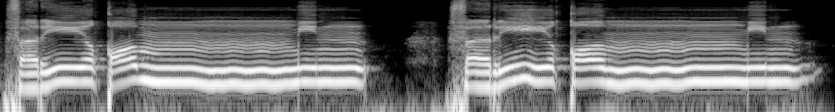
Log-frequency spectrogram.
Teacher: Tanwin bertemu mim. Idgham, masukkan bunyi tanwin ke dalam mim bi gunnah. Serta dengung, dengan dengung. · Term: idgham bi gunnah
